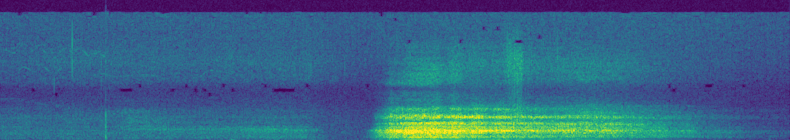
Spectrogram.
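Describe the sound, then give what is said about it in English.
A deep breath taken during a guided meditation: one long, airy breath swells abruptly, then fades slowly over about two seconds against faint background hiss. “Just take a breath in and let go. In.”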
